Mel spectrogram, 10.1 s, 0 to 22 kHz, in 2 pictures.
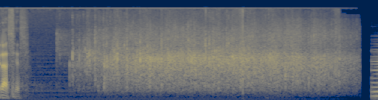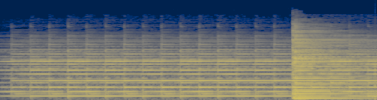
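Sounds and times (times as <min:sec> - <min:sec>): audience applauding: 0:00.8 - 0:04.8.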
